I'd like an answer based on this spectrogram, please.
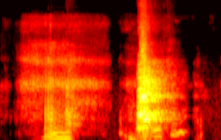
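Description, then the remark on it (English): A pet dog inside a house barks twice: a drawn-out, whiny first bark, then a louder, sharper second one, with nothing else heard around them. “I know we were not supposed to bring our inner children to the meetings, but this is my dog's romp time, and I haven't gotten him out of the house yet.”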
